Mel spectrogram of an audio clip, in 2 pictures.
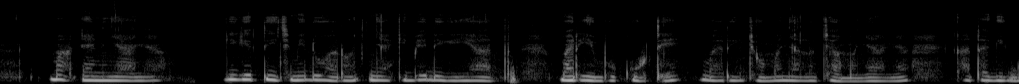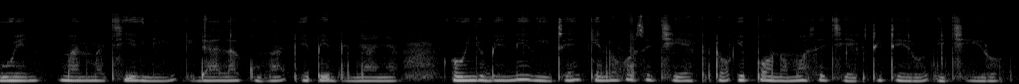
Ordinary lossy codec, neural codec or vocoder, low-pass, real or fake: none; none; none; real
